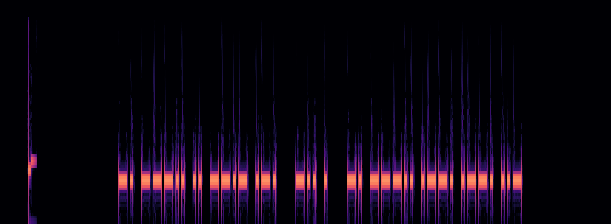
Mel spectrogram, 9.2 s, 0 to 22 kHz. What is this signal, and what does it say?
Morse code, heard as a keyed tone, about 27 wpm, 700 Hz. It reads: N8IQR DE N8PPU
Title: USA Callsign DE Callsign - 5 Characters - 28wpm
